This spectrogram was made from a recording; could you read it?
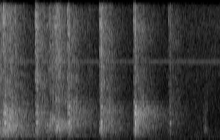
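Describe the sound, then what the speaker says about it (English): Scattered hands clap at a technical summit's lamp lighting ceremony, a few distinct claps standing out over a thin, quiet background rather than a full ovation. "Can we please have a huge round of applause for the auspicious lighting of the lamp ceremony?"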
